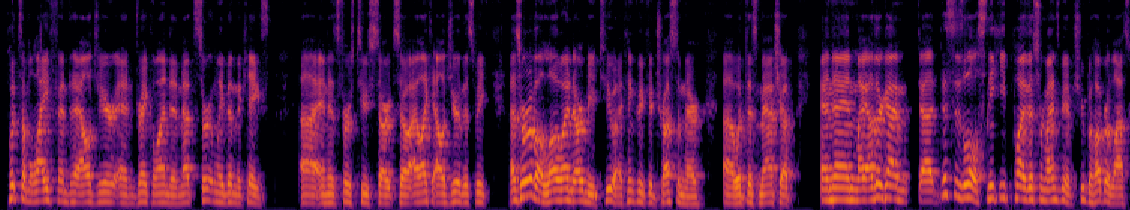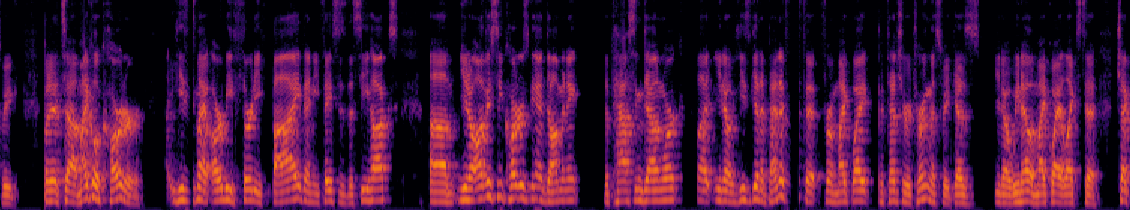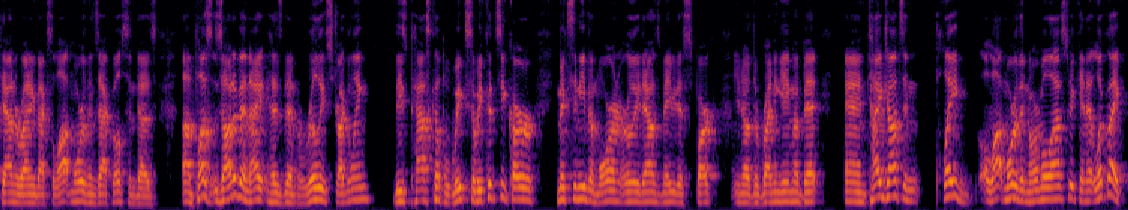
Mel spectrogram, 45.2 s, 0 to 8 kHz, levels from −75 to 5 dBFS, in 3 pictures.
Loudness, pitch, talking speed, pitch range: -22 LUFS, 140 Hz, 230 wpm, 125-155 Hz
